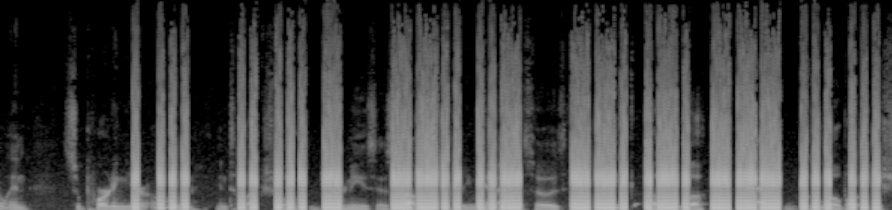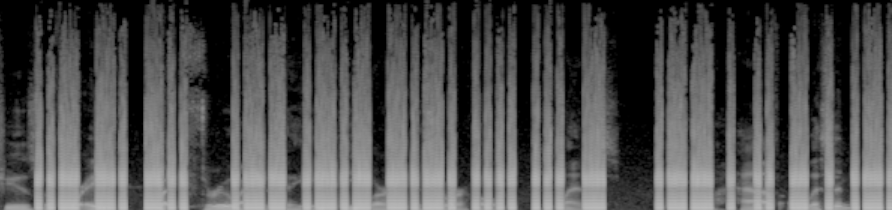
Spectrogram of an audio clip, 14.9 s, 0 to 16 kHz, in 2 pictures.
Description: Morse code (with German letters), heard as a buzzer, hand-sent with a bug key, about 24 wpm, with speech in English. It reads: ES IST ZU GROSS UND WÄCHST …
